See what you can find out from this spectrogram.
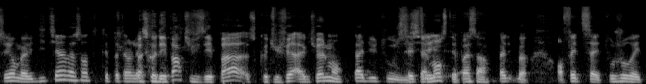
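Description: Between 2.17 and 2.62 s, just after "qu'au départ tu faisais" and before "que tu fais", the speech shows repeated stalls (stutter). Packets arrived late, the jitter buffer ran dry four times, and the receiver stretched the last sound to bridge each wait, about 57 ms in all, the longest 26 ms. Unlike packet loss, nothing is dropped. The speech drags and hiccups rather than skipping, while the room noise, about 26 dB below the speech, continues underneath.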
